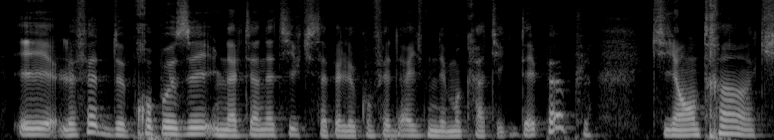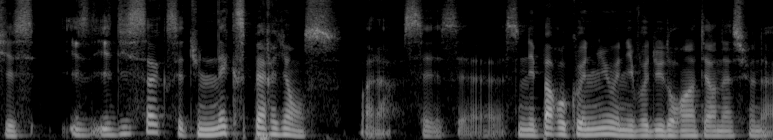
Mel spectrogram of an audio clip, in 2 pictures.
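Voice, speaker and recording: A man talks at a fairly quick pace in an ordinary speaking voice, medium in pitch with ordinary pitch variation. The recording is very clean, with a silent background. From France, Champigny (Paris region). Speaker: activist for the Kurdish cause. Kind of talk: interview.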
